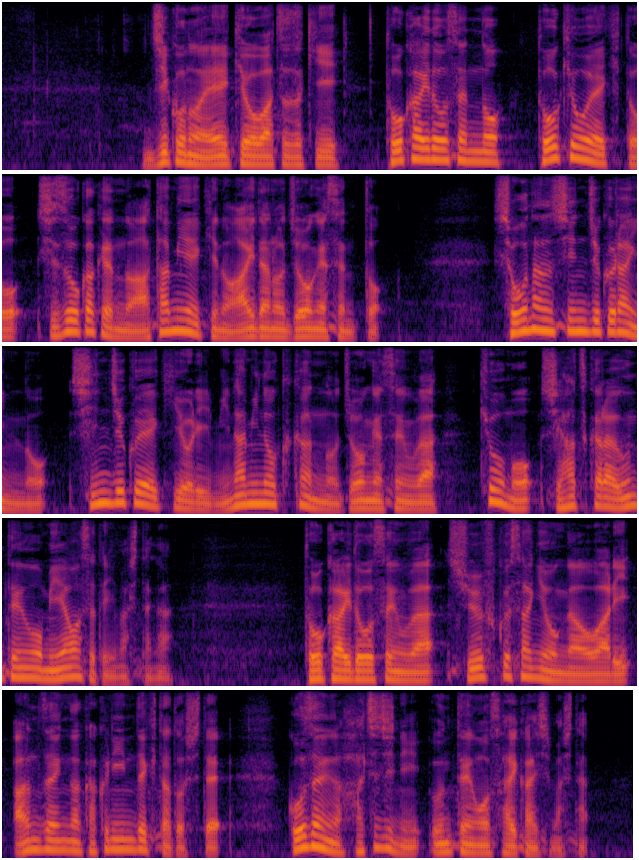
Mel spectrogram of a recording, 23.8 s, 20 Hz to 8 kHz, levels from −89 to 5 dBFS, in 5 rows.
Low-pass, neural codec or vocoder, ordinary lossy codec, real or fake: none; none; none; real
